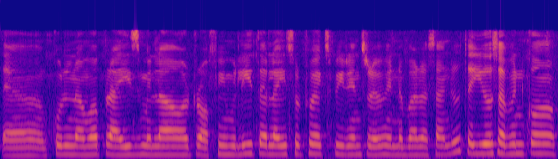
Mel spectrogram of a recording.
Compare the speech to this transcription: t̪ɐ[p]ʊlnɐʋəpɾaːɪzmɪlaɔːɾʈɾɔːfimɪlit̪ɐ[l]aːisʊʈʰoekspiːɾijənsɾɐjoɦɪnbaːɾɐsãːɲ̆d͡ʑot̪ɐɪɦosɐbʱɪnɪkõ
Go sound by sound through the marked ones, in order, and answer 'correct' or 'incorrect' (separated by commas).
incorrect, correct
